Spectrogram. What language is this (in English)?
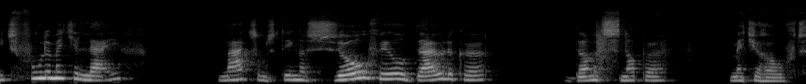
Dutch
